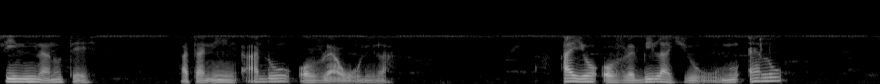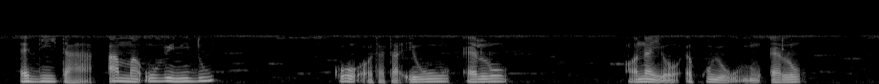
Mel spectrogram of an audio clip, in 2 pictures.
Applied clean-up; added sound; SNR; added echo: none; none; none; none.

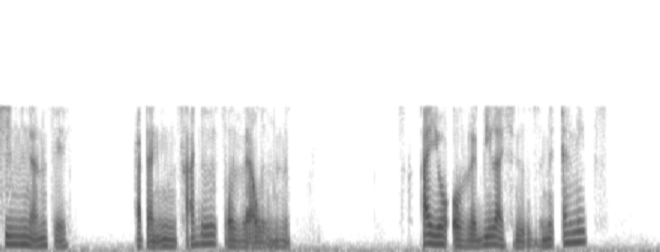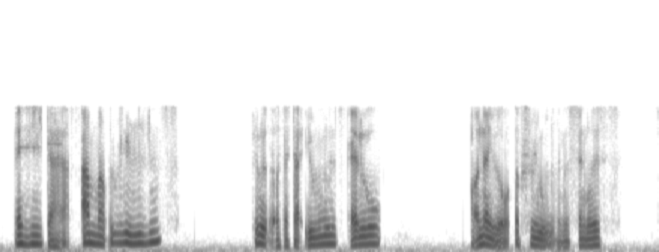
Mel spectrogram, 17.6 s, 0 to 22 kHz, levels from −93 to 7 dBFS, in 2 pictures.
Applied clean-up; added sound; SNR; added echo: neural diffusion model UNIVERSE++.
